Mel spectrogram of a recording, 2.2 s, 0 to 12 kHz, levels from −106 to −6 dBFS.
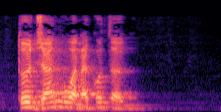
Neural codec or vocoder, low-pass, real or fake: none; 7.2 kHz; real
